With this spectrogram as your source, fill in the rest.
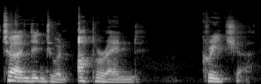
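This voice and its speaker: In a relaxed recap discussion of a tabletop RPG session, the game master lays out the events and prods his partner with rhetorical questions. He speaks at a moderate pace in a mid-range voice that sounds pushed and bright.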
